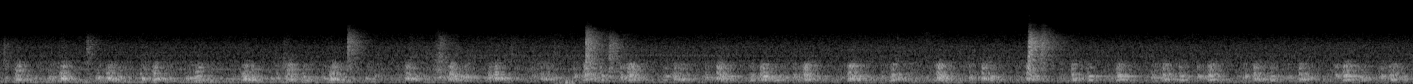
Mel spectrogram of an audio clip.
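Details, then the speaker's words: Fetal heartbeat of a baby girl on a monitor during monitoring; the baby is moving and kicking. Rapid whooshing pulse, about 130-140 per minute, with occasional louder thumps from movement. "And this girl just jumping while Tyler is enjoying listening to her. They're listening to baby sister heartbeat."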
